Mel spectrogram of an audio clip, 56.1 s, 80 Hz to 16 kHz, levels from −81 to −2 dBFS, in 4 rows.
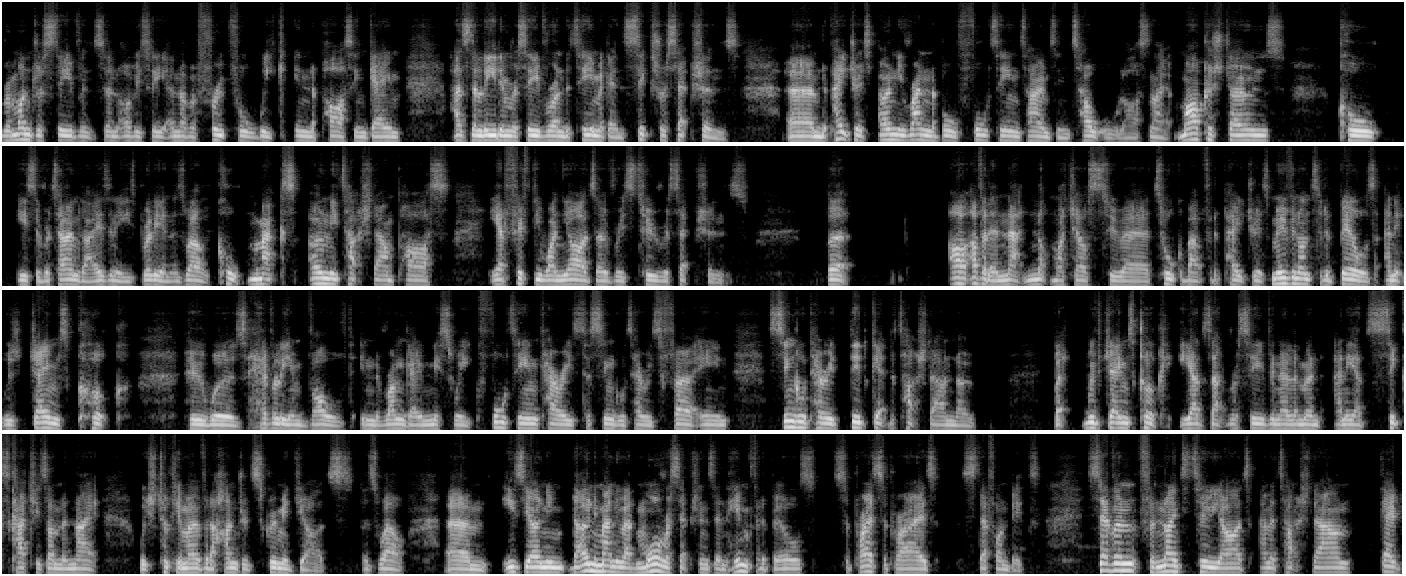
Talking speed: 170 wpm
